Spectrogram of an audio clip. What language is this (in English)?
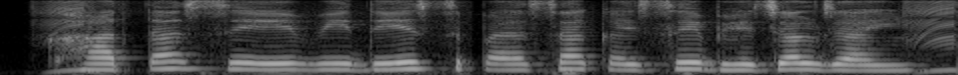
Bhojpuri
